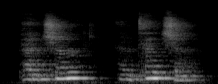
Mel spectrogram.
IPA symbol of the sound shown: ʃən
